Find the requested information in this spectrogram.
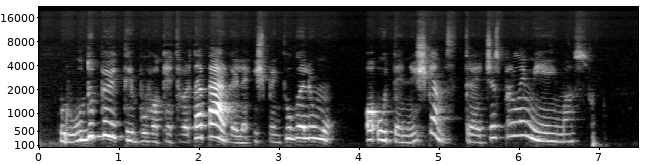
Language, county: Lithuanian, Panevėžys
